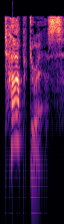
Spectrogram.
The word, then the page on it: topdress: British English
